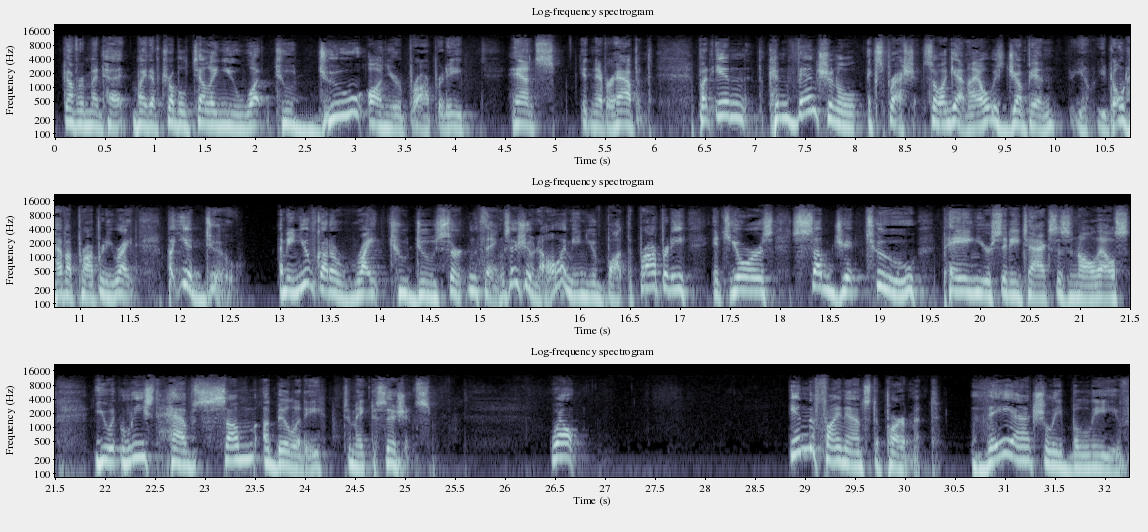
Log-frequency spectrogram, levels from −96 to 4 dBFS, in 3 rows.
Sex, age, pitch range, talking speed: male, 50-69, 125-170 Hz, 155 wpm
